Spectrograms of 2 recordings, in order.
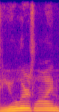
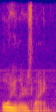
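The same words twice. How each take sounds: First: Euler's said "YOO-lerz", as spelt; Euler's as "Yuler's", the mistaken reading; misreading as "Yuler's". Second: Euler's said "OY-lerz"; Euler's as "Oiler's", the proper name; correct "Oiler's" pronunciation. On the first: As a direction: say Euler's with a "you" sound at the start. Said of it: "looks like it says Euler's line". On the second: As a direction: say Euler's with an "oil" sound at the start. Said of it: "but it's pronounced Euler's line". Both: Shown as a demonstration.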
